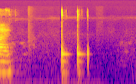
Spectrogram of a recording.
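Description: Three quick, sharp clicks about a second in, close together.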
